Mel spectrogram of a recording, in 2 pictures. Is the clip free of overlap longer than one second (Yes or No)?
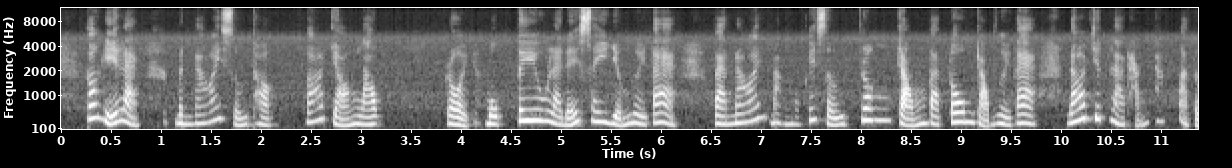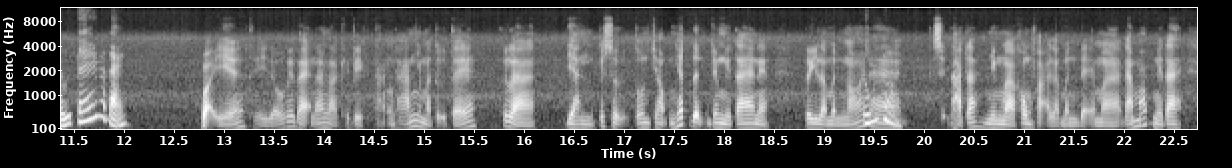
Yes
